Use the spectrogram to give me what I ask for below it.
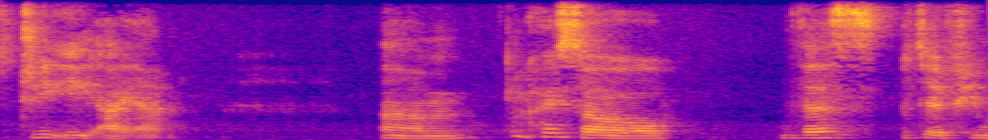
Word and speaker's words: Gein: I don't know how to pronounce it. It's Gein.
